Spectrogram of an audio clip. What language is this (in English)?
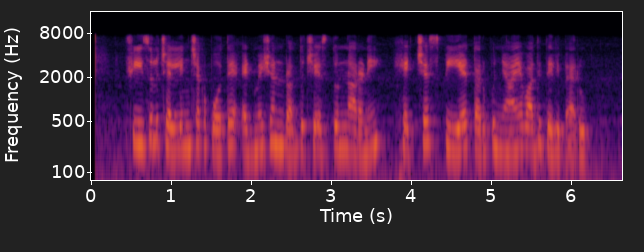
Telugu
